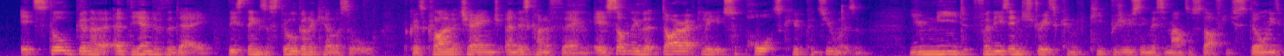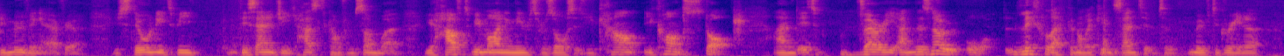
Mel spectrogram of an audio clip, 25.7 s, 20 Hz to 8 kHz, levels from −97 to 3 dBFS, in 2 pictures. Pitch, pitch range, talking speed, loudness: 120 Hz, 110-130 Hz, 210 wpm, -35 LUFS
